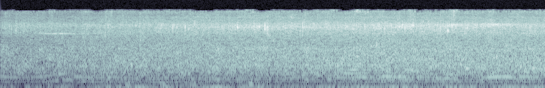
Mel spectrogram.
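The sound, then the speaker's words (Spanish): Spring water gushes steadily from a fountain in a small hillfort village (castro), a continuous bright splashing rush that holds an even level throughout, with faint voices barely audible underneath. “Esta fuente que posiblemente haya dado de beber durante siglos a los habitantes de este pequeño castro, ¿no?”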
